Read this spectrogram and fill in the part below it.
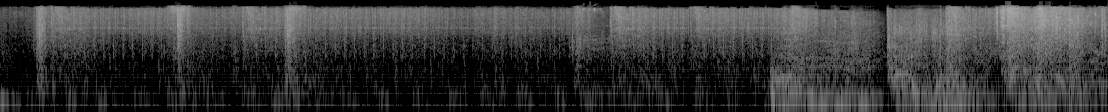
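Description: Shotgun blasts in a video game, several sharp reports spaced a second or so apart over a steady background of game noise and mechanical clatter, ending in a louder burst of shots.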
